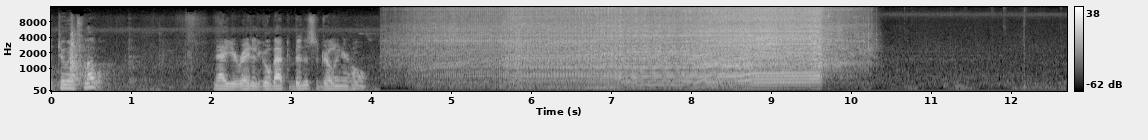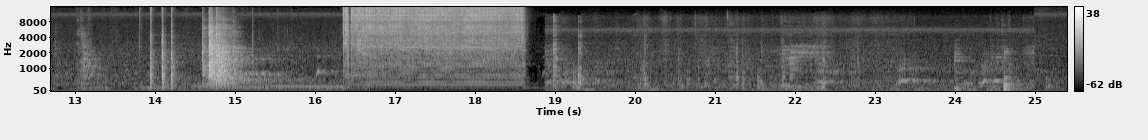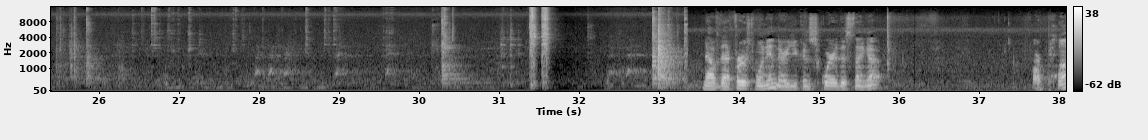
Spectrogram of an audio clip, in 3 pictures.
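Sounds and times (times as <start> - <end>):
hammer drill into concrete: 4.2 - 10.4
clicks and knocks of tools: 25.4 - 29.0, 29.6 - 32.2.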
